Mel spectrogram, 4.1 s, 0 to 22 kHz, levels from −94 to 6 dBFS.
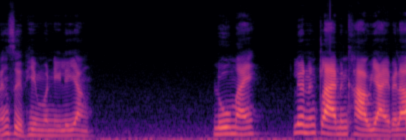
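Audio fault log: No faults heard anywhere in this speech recording.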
